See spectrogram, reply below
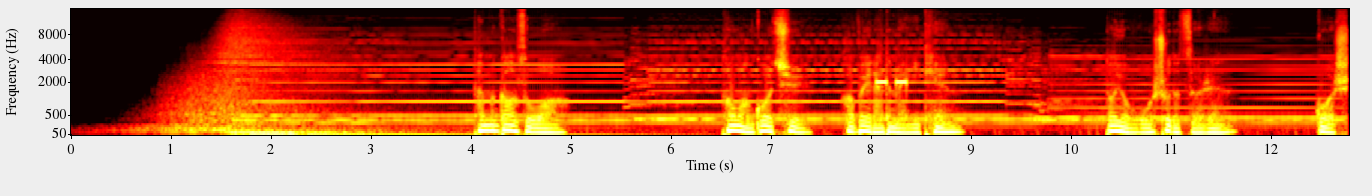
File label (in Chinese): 独白 青年独白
